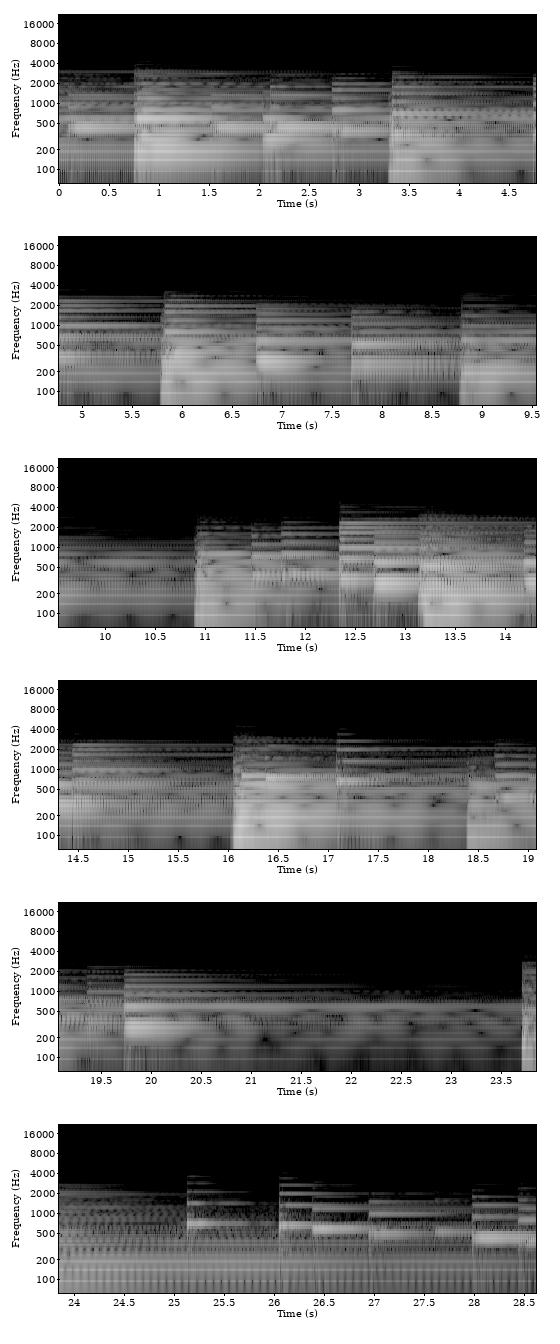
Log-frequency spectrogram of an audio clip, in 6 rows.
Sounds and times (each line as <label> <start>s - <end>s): Melodic piano 0.0s - 28.6s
